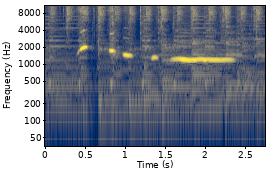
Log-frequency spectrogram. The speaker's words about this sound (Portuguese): Assobiando.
